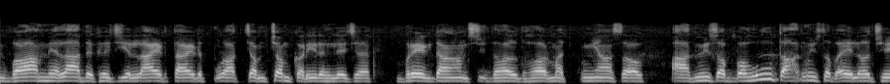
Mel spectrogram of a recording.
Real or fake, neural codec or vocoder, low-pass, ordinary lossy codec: fake; codec, 16 kHz, 4 kbps, FunCodec, trained on LibriTTS, 50 frames a second; none; none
